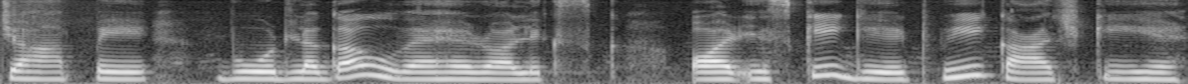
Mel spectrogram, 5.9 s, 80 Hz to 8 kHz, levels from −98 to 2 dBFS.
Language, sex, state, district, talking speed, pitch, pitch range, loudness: Hindi, female, Jharkhand, Ranchi, 140 wpm, 205 Hz, 200-220 Hz, -16 LUFS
